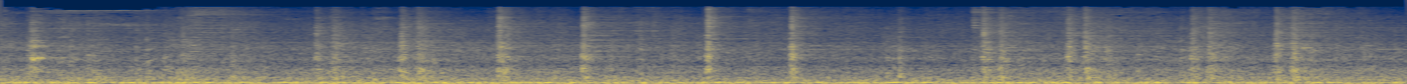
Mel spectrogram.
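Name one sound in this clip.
Freight car wheels clack over rail joints.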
